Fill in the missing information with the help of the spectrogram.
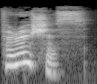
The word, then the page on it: ferocious: British English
